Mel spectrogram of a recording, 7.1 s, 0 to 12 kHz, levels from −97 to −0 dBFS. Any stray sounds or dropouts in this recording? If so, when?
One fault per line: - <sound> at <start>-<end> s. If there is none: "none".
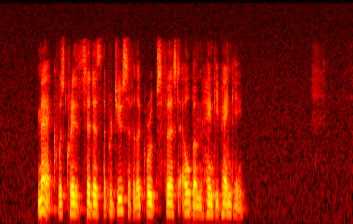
none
